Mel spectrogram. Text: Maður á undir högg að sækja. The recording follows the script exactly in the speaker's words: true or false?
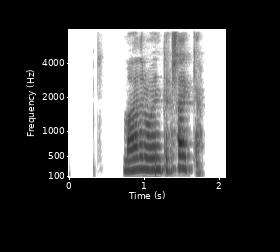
false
